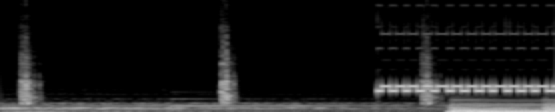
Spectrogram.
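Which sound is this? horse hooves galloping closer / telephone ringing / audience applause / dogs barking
telephone ringing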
